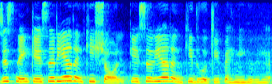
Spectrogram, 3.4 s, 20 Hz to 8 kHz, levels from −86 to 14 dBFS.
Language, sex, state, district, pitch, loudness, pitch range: Hindi, female, Chhattisgarh, Rajnandgaon, 290 Hz, -15 LUFS, 255-320 Hz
